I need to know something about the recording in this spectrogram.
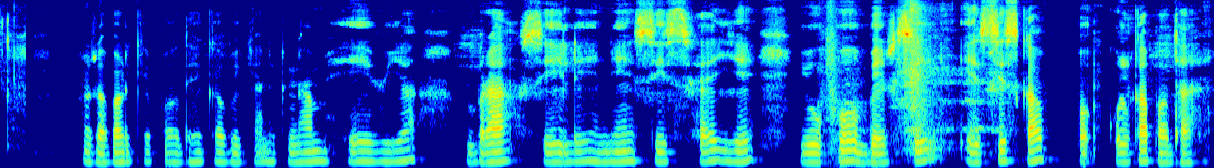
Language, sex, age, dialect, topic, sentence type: Hindi, male, 18-24, Awadhi Bundeli, agriculture, statement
